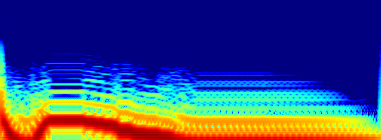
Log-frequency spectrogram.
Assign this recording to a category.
Instrument samples > Synths / Electronic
